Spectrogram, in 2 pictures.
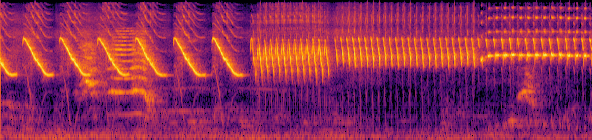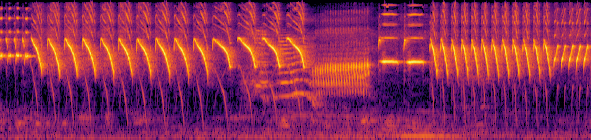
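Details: Kenari Nusantara canary song from a master track for stimulating non-singing canaries: loud runs of descending whistled notes alternating with rapid buzzy rolls and a short nasal phrase, delivered continuously without pause.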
